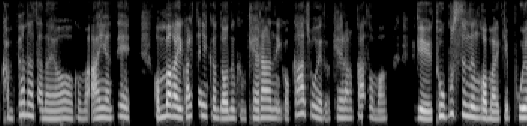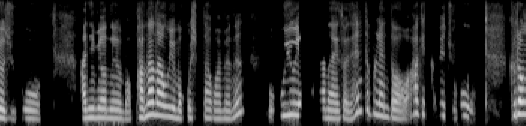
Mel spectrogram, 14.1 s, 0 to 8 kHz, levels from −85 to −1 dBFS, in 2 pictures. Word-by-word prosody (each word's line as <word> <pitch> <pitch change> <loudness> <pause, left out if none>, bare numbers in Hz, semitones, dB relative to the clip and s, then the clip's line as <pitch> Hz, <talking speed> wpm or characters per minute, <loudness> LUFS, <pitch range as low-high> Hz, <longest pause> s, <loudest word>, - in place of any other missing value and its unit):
간편하잖아요. 200 -5 -2
그러면 195 -1 -7
아이한테 220 +2 0 0.3
"엄마가 240 +3 +6
이거 225 +2 +2
할 - - -1
테니까 250 -5 -1
너는 200 0 +2
그럼 190 - -13
계란 210 +1 +1
이거 195 - -6
까줘." 285 -4 -1
해서 185 -4 -4
계란 210 -1 -4
까서 240 -2 -4
막 190 -1 -7 0.4
이렇게 185 -4 +4
도구 260 +4 +2
쓰는 245 -6 +2
거 200 -1 +6
막 185 -1 +1
이렇게 180 - -4
보여주고 195 -3 +2 0.5
아니면은 205 -1 +1
뭐 175 - -8
바나나 270 +4 +6
우유 235 -3 +1
먹고 190 +1 -4
싶다고 205 -2 -5
하면은 190 - -3 0.3
뭐 390 - -10
우유에 270 +1 +1 0.3
바나나 205 -2 -1
해서 190 +1 -2
이제 185 - -6
핸드 370 +3 -2
블렌더 250 - -1
하게끔 300 -3 -4
해주고. 255 0 -8 0.4
그런 290 +1 +6
215 Hz, 415 characters per minute, -25 LUFS, 195-255 Hz, 0.5 s, 엄마가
